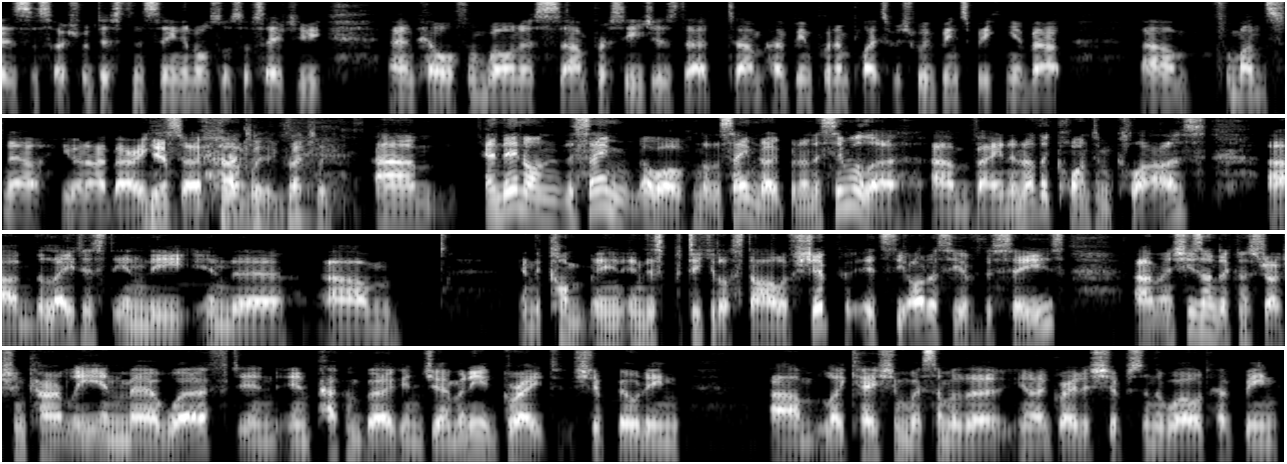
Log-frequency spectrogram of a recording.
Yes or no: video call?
no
